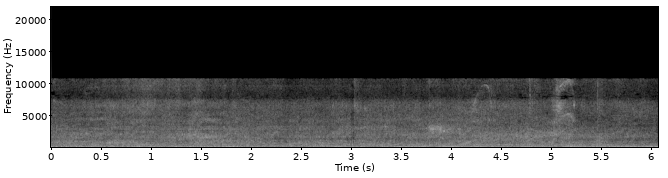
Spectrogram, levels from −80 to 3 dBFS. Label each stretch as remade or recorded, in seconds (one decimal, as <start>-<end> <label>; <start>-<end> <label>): 0.0-0.5 recorded; 0.5-4.2 remade; 4.2-6.1 recorded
